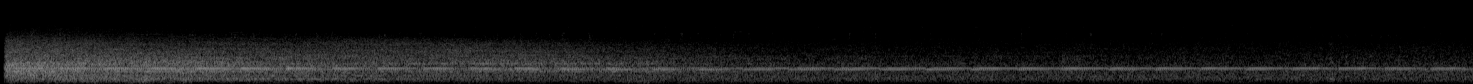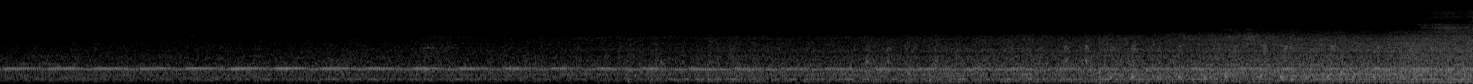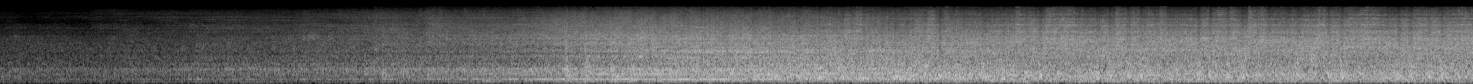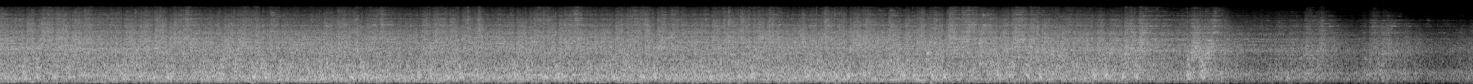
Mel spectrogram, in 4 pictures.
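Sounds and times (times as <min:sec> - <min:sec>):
train approaching hum: 0:00.0 - 0:58.9
train wheels clattering over rail joints: 0:33.1 - 0:58.9.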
